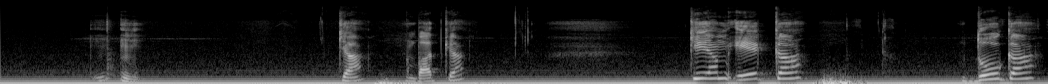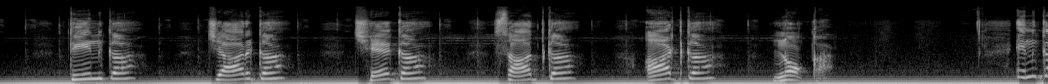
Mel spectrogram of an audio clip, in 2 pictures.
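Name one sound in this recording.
A man speaks steadily through a headset microphone, in short bursts with pauses.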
